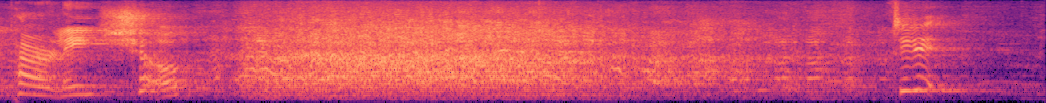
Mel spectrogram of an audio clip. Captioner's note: audience laughing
